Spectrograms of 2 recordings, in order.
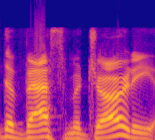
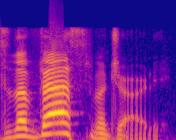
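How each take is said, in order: First: Said in the usual way. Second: "vast" punched higher and louder; stress on VAST. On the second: Real, not acted. Radio host underlining how many African Americans, emphatic stress on "vast". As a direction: hit "vast" hard to underline the scale.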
